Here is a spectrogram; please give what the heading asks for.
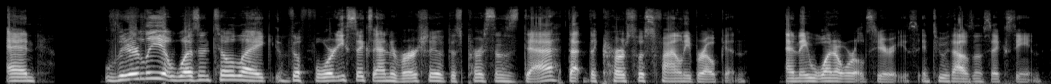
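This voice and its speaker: A woman telling a rambling story on an online call, excitable and jumping up in pitch. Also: normal speed, vocal fry, no echo. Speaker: group chat participant. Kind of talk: casual storytelling chat.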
